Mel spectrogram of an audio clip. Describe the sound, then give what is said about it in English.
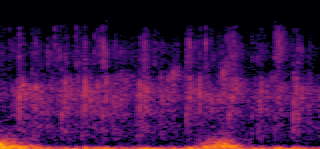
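Steady applause from a crowd giving God a hand clap, a continuous wash of many hands clapping at moderate volume, with no voices rising above it. “Give God a hand clap.”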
